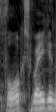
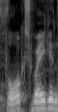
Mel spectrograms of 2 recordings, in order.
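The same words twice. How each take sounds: First: It is said with an English pronunciation. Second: It is said with an English pronunciation.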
